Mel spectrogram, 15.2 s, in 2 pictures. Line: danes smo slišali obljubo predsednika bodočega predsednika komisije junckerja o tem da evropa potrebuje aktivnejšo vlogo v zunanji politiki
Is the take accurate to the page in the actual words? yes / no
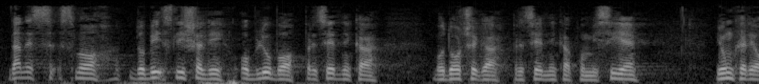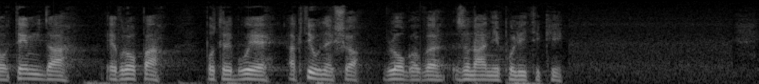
yes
